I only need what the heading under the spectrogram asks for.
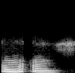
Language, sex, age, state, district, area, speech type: Malayalam, female, 30-45, Kerala, Wayanad, rural, conversation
